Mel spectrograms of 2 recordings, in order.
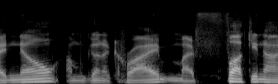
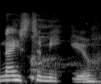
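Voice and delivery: friendly put-on voice, higher; 7 semitones higher than usual. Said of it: "That's really good".

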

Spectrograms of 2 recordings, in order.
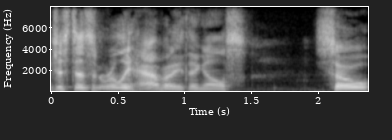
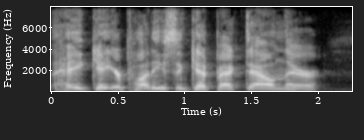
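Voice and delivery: ordinary talk, nothing marked

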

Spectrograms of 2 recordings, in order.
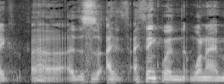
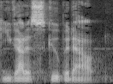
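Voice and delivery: put-on whisper, lower; 3 semitones lower than usual. Retelling what a father said to the speaker: imitating a whisper. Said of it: "he just kinda whispers".

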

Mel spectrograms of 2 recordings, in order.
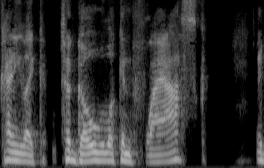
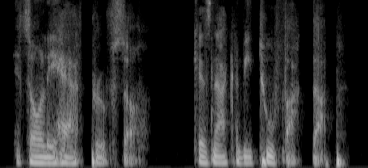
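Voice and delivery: hushed whispering aside; 4 semitones lower than usual. Game master voicing a gnome selling potions, whispering to a player. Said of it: "whispers over to you".

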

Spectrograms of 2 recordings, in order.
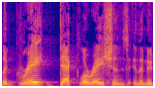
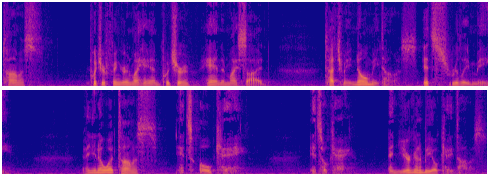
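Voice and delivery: tender, very gentle, breathy, hushed near-whisper; 9 semitones lower, 19 dB quieter than usual. Act out how you think Jesus spoke to Thomas, whom he loved deeply, imitating Jesus speaking very gently. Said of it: "he very gently said to him".

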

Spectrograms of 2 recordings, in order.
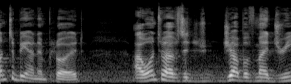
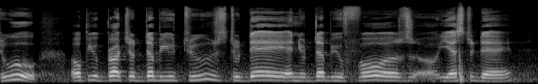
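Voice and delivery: evil German accent, put-on, slower. On a podcast, the speaker slips into an evil german accountant voice. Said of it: "I sound like an evil German accountant".

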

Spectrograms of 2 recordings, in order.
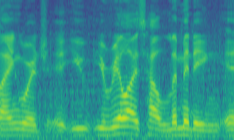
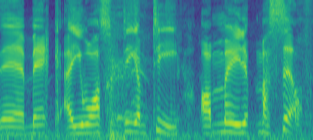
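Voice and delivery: put-on drawn-out, slow, high-pitched Australian accent; 5 semitones higher than usual. Asked if Mick is still Australian, the speaker answers in an Australian accent. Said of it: "Excellent Australian accent".

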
